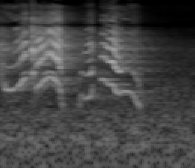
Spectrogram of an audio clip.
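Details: Indoor pet ringneck parrot voicing two quick arched, speech-like squeaky syllables, the second sliding downward, then falling silent in a small room.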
